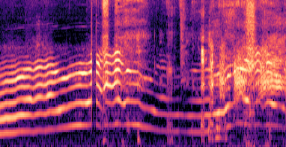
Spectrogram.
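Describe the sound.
A listener known for talking to cats imitates a cat with a long, drawn-out, wavering meow that rises and falls in pitch, loud, followed by a few shorter yowling bursts.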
